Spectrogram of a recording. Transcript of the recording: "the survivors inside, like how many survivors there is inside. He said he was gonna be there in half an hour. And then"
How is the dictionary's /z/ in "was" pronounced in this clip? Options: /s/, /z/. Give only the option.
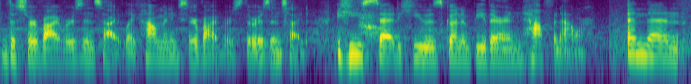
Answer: /z/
